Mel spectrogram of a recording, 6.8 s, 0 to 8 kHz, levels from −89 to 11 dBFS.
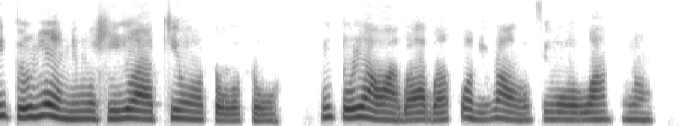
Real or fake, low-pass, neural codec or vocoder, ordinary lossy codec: fake; none; codec, 16 kHz, 1 kbps, FreqCodec, larger model; none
